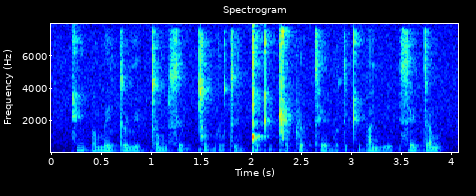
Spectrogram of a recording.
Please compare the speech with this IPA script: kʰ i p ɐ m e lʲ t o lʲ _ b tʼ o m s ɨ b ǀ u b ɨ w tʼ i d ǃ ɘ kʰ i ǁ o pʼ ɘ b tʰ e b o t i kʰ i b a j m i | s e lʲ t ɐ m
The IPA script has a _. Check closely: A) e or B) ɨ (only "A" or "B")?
B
